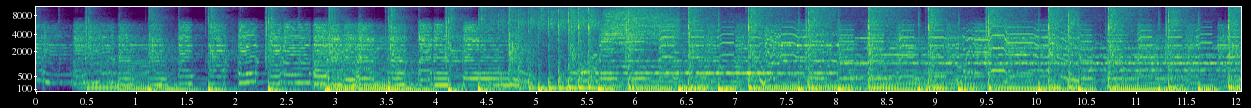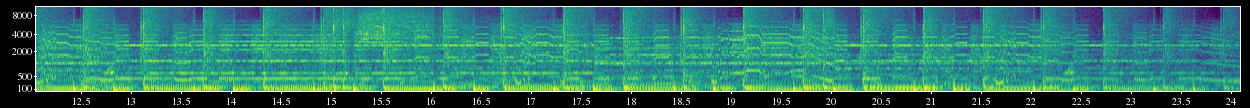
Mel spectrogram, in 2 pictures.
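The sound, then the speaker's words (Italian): An upbeat theme jingle plays alone at full volume, with a steady driving beat, bright sustained synth notes and a punchy rhythmic groove that continues evenly throughout, no voices present. “Senza ulteriori introduzioni vi lascio l'episodio, ci sentiamo dopo la sigla.”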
